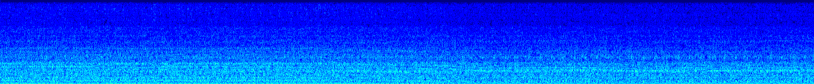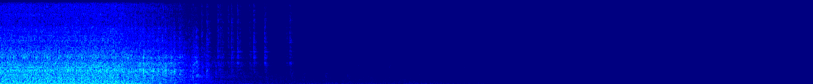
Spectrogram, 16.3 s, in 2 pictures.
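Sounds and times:
car approaching and parking: 0:00.0 - 0:11.2.

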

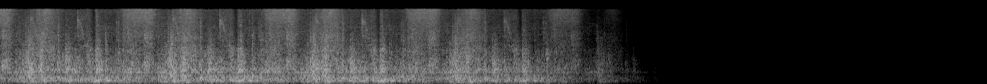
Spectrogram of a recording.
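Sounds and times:
commercial printer running: 0:00.0 - 0:06.3.

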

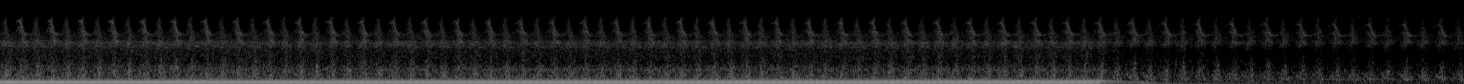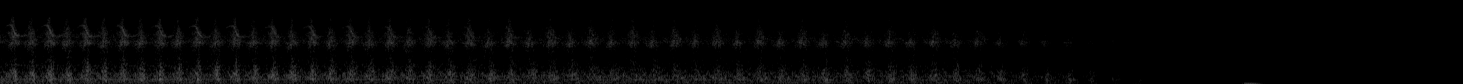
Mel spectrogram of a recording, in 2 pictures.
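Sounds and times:
helicopter landing on helipad: 0:00.0 - 0:16.8.

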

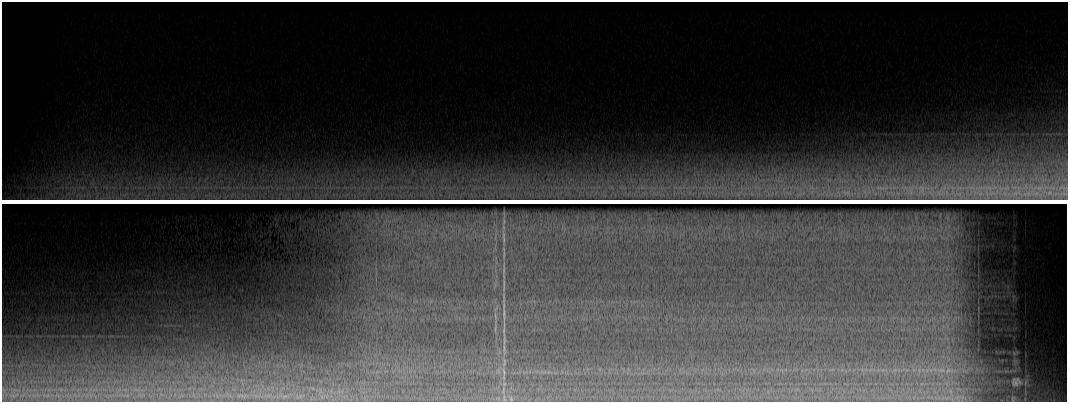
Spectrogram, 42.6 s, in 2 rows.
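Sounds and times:
car approaching and parking: 0:12.3 - 0:41.9.

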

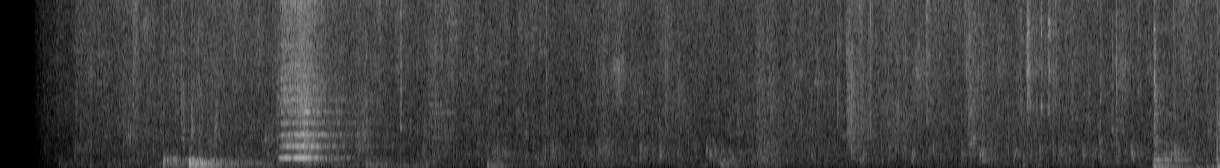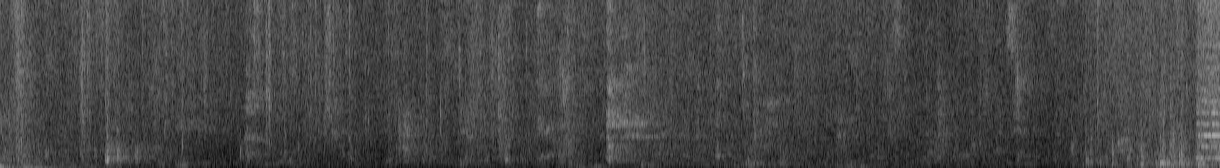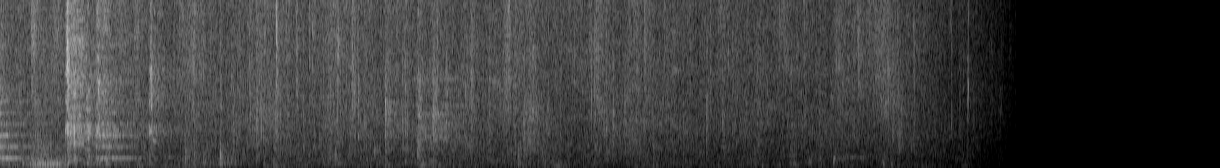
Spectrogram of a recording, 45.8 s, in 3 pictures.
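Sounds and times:
people coming into a vacant pantry: 0:00.9 - 0:41.8.

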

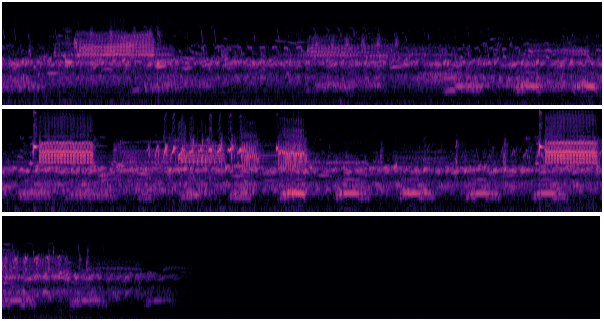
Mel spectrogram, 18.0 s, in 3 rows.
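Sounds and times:
frogs croaking in a dense chorus in nature: 0:00.0 - 0:14.0.

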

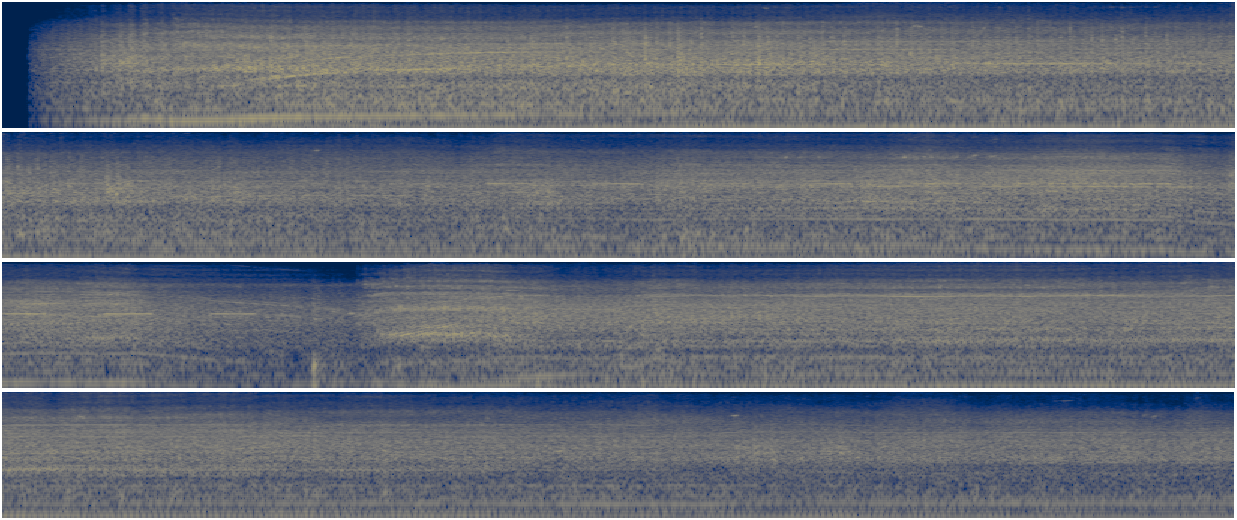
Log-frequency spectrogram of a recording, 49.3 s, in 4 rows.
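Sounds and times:
bulldozer unloading at a construction site: 0:00.5 - 0:49.3.

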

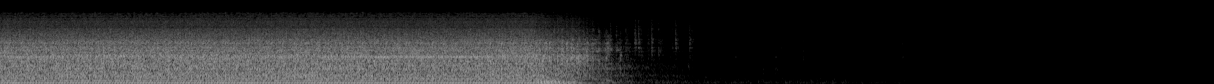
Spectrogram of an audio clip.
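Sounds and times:
car approaching and parking: 0:00.0 - 0:07.1.

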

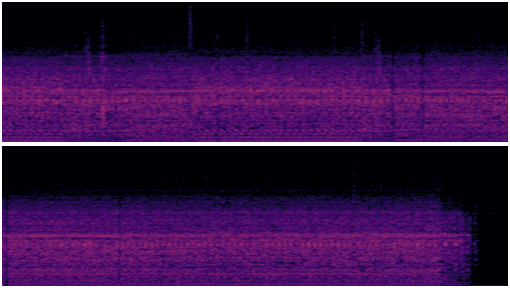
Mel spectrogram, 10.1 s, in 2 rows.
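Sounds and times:
vehicle driving around and stopping: 0:00.0 - 0:10.0
engine ignition: 0:00.7 - 0:01.3.

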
